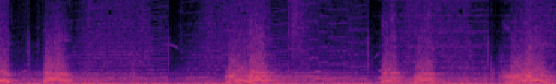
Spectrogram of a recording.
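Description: A dog in the video game Inside barks in several repeated bursts, close and fairly loud, over a steady low rumbling background.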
